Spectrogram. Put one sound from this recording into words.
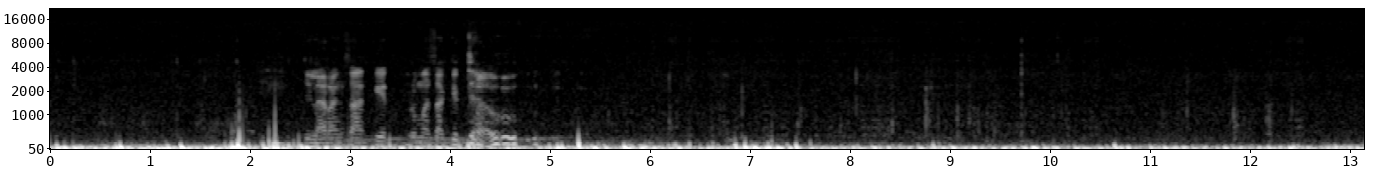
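A car rumbles over a rough gravel road, heard from inside.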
